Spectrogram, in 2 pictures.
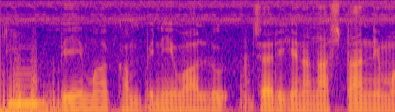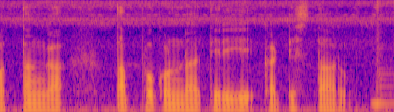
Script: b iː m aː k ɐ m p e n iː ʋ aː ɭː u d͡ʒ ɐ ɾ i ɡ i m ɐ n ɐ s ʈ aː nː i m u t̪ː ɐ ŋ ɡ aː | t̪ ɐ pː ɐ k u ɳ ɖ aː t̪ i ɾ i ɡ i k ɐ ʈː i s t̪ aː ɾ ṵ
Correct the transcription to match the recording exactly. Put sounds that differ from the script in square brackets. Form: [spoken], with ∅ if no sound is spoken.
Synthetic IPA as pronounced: b iː m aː k ɐ m p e n iː ʋ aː ɭː u d͡ʒ ɐ ɾ i ɡ i [n] ɐ n ɐ [ʂ] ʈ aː nː i m [ɔ] t̪ː ɐ ŋ ɡ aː | t̪ ɐ pː ɐ k u ɳ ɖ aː t̪ i ɾ i ɡ i k ɐ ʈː i s t̪ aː ɾ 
